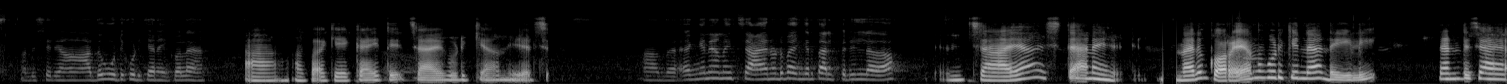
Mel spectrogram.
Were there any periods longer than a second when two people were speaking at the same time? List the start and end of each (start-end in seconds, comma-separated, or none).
none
